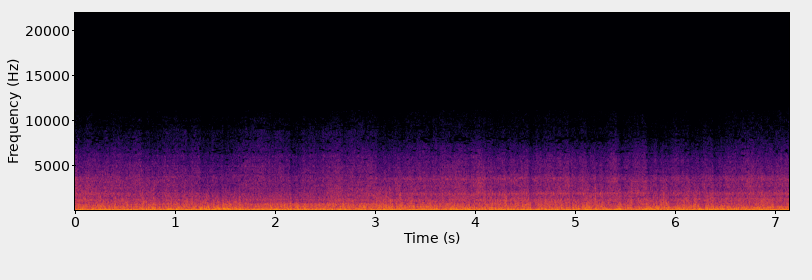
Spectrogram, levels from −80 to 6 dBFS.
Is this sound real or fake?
real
